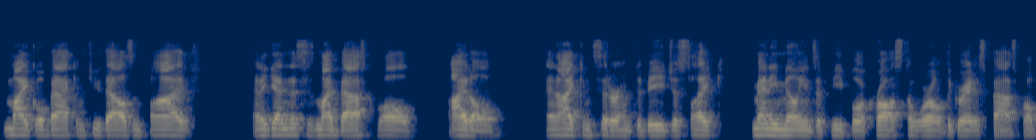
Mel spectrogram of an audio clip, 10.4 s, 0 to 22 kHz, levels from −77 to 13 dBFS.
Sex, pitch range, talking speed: male, 115-120 Hz, 170 wpm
